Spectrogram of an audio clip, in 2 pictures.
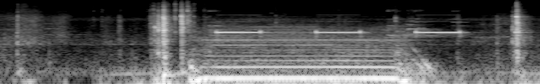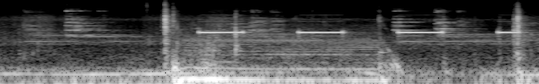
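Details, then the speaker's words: Acura RSX Type S, new fuel pump assembly in the tank, tested with key-on priming before the supercharger install: two steady electric hums of about two seconds each, with chimes between, pressurizing well. Normal fuel pump priming. "it sounds like a pretty powerful palm but definitely is working i could hear that it was pressurizing really nice"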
